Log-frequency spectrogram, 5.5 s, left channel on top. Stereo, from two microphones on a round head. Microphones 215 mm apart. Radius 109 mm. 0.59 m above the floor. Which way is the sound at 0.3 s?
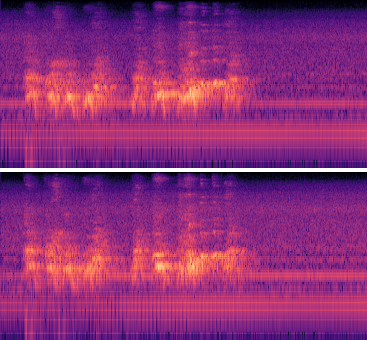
45° right (ahead or behind).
